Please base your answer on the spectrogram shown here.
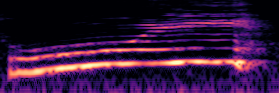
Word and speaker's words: Sooy: Cabin Road and Sooy Road, which I guess is pronounced Soy.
